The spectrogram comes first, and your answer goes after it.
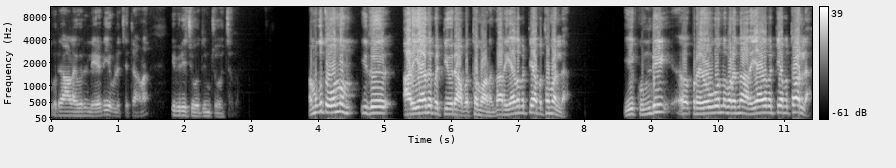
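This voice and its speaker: Man, slightly high-pitched voice, opinion commentary, critical, emphatic, halting delivery. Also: a little mellow. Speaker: commentary vlogger.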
